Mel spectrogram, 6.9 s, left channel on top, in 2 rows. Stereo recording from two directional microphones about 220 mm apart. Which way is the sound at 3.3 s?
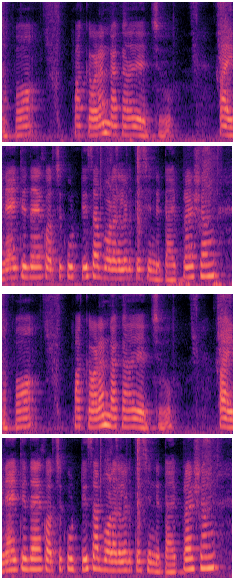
25° right (ahead or behind).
